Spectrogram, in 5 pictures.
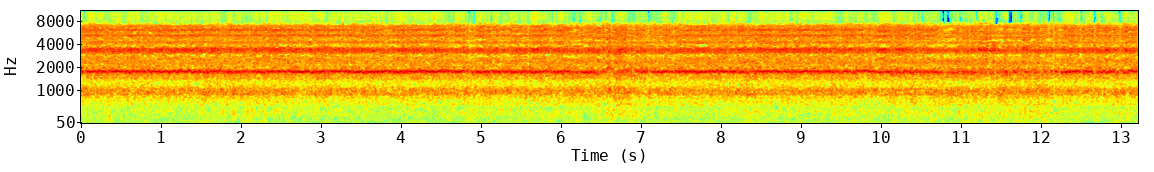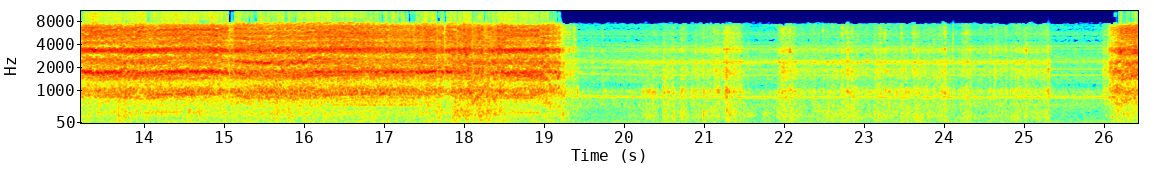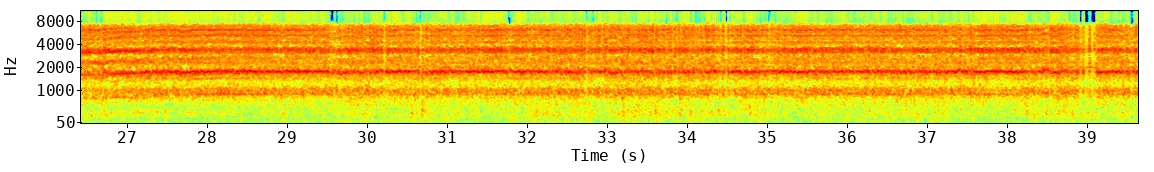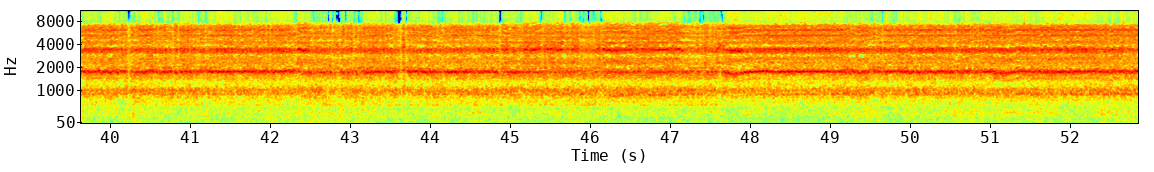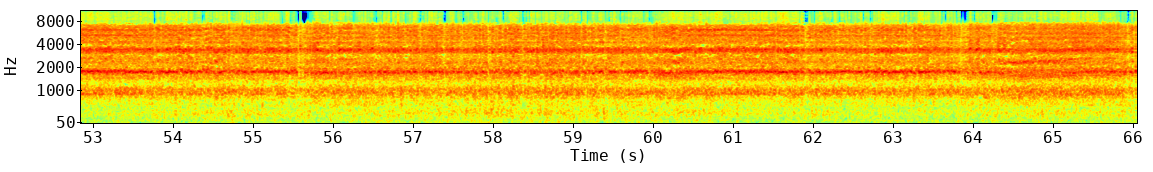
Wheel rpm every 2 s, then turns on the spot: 230, 230, 230, 230, 230, 230, 230, 220, 230, 150, 10, 20, 10, 160, 230, 230, 230, 230, 230, 230, 230, 230, 230, 230, 230, 230, 230, 230, 230, 230, 230, 230, 230.
20-26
